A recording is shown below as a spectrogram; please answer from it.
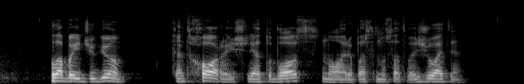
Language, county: Lithuanian, Kaunas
